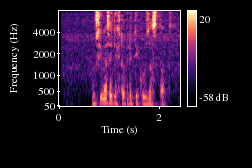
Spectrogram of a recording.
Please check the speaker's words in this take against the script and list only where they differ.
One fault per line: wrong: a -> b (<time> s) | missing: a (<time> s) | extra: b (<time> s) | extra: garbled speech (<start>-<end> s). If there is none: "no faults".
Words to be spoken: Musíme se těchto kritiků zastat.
no faults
